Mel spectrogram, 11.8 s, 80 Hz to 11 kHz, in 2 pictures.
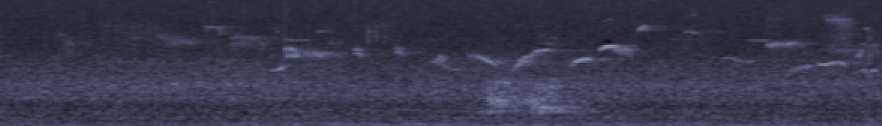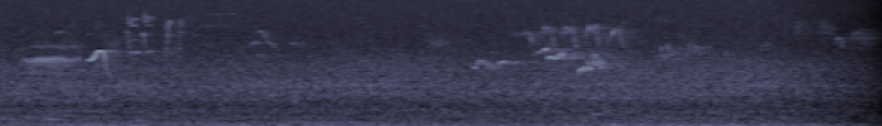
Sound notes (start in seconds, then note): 3.1 dog barking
